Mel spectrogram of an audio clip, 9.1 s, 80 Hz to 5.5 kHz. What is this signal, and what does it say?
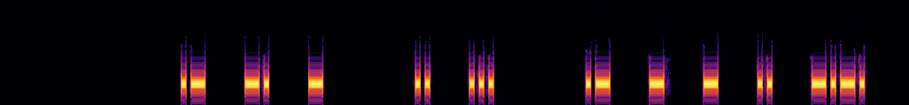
Morse code, heard as a keyed tone, about 25 wpm, spaced as for 15 wpm, 600 Hz. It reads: ANT IS ATTIC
